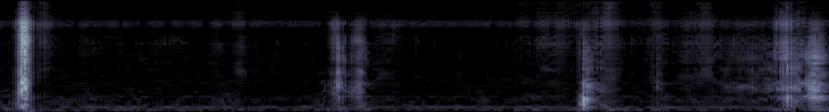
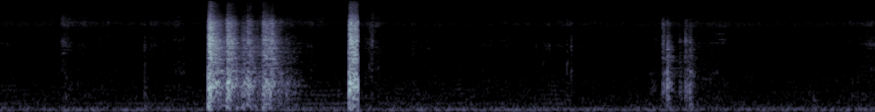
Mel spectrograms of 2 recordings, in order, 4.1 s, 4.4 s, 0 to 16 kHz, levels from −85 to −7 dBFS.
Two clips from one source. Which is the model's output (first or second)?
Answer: first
